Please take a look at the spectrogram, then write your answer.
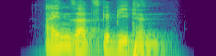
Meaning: dative plural of Einsatzgebiet
- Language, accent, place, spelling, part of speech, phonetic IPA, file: German, Germany, Berlin, Einsatzgebieten, noun, [ˈaɪ̯nzat͡sɡəˌbiːtn̩], De-Einsatzgebieten.ogg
